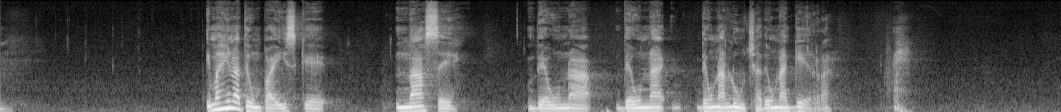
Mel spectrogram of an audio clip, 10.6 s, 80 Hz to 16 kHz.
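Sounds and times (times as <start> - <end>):
speech: 2.1 - 3.4, 4.0 - 4.7, 5.3 - 8.4
single quick sneeze: 8.8 - 9.4.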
